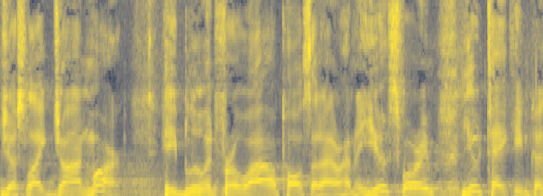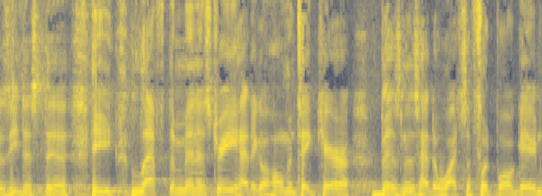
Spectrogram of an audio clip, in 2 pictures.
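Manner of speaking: normal talking voice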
